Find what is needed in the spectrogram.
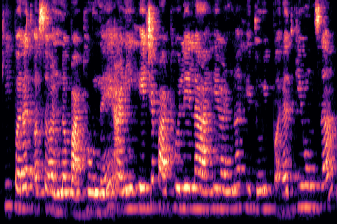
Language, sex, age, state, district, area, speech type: Marathi, other, 30-45, Maharashtra, Akola, urban, spontaneous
